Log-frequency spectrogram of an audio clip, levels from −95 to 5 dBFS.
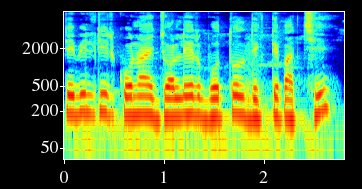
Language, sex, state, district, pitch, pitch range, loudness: Bengali, male, West Bengal, Alipurduar, 170 Hz, 160-180 Hz, -14 LUFS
